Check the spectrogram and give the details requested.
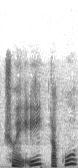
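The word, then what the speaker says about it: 水: 중국어로는 쉐이라고 읽습니다.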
